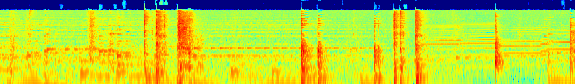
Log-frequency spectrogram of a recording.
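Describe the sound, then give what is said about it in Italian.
Cooked gnocchi are scooped out of a pot after the gas is turned off. Many irregular metallic clinks and taps of a utensil against the pot ring out, some in quick clusters, over a quiet background. “Chiudo il gas, preleviamo i gnocchi.”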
